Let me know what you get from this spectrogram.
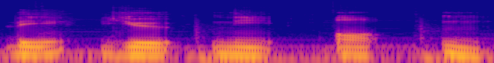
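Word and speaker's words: リユニオン: In Japanese, it's pronounced ri-u-ni-o-n. It's one of those English words that lends itself to a buttery smooth pronunciation in Japanese.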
